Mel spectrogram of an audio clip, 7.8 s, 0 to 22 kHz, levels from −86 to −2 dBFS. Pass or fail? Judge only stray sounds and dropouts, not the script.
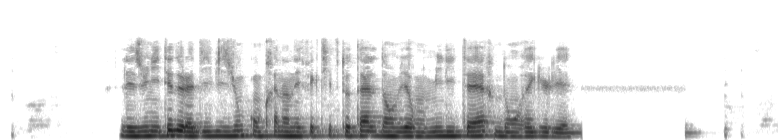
pass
